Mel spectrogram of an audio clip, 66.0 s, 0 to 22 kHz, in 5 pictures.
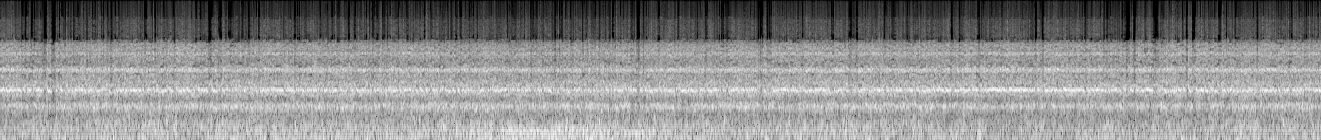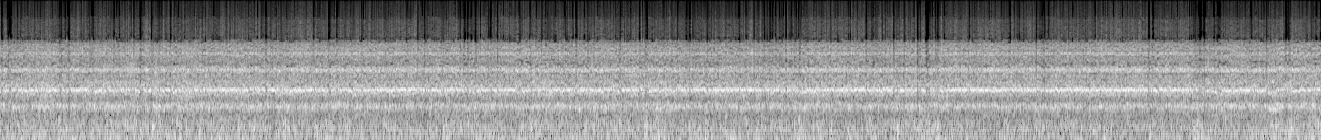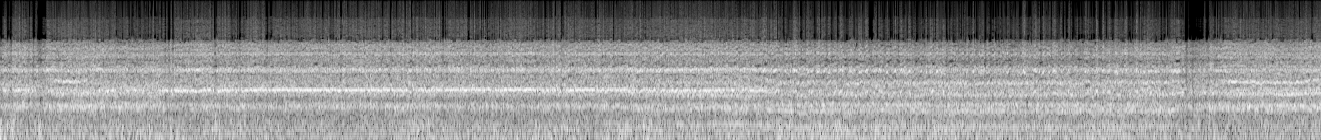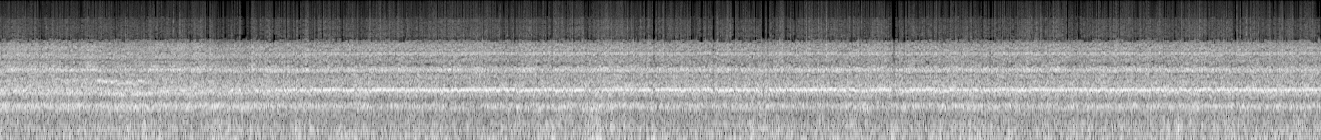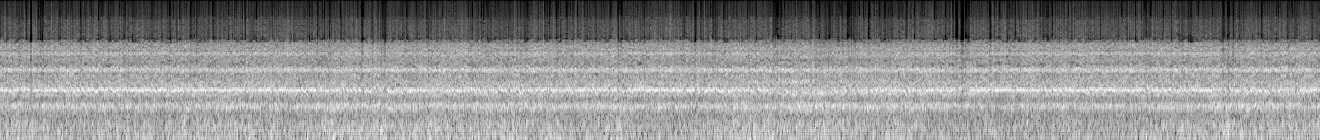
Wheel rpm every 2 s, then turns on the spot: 230, 230, 230, 230, 230, 230, 230, 230, 230, 230, 230, 230, 230, 230, 230, 230, 220, 170, 170, 210, 220, 230, 230, 230, 230, 230, 230, 230, 230, 230, 230, 230, 230.
none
